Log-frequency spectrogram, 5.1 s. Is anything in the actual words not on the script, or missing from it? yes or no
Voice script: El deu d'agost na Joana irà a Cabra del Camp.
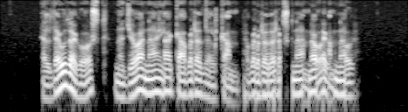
yes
